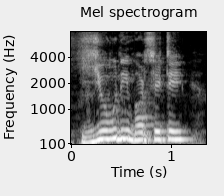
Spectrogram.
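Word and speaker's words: university: जैसे यूनिवर्सिटी, यहाँ you vowel है लेकिन इसका उच्चारण करते समय यूनिवर्सिटी अर्थात य आ रहा है इसलिए इसके पहले ए का उपयोग करेंगे।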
